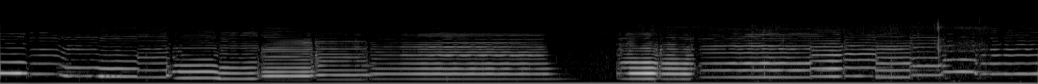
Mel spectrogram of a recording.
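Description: Solo violin, bowed, playing a slow melody: a stepping phrase that settles onto a long held note, a short pause about halfway, then a second phrase.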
